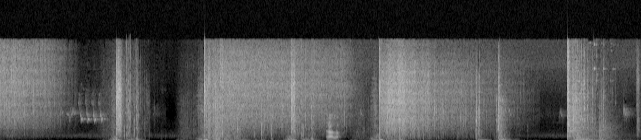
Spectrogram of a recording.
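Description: A shovel digs into gravelly earth.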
